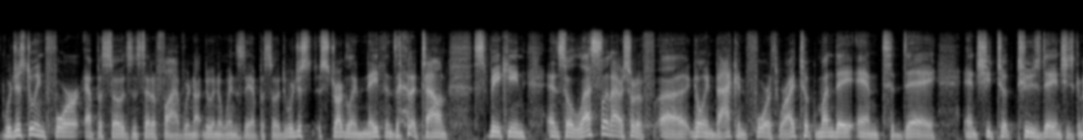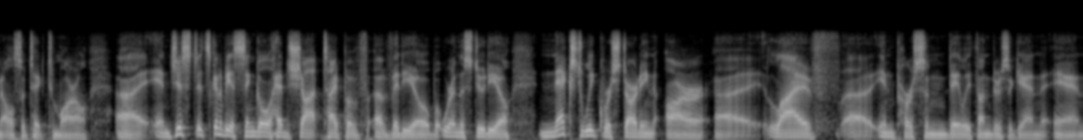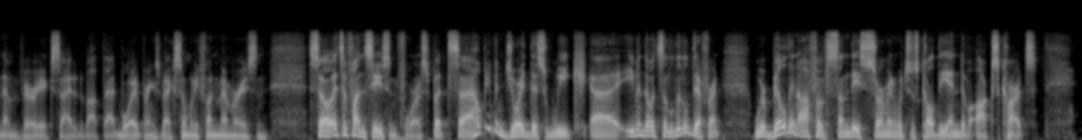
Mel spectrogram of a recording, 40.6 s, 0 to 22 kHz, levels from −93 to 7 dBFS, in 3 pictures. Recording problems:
garbled, watery; slightly; nothing above 7.5 kHz

